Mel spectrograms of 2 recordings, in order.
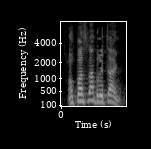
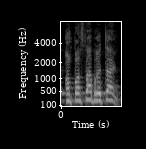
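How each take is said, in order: Both takes have the same delivery.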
